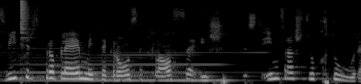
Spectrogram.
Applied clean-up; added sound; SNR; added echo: classical method log-MMSE.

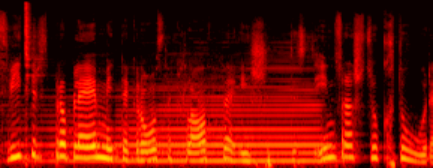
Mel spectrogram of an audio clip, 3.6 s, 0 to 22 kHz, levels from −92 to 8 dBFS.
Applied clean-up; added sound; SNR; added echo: neural mask model RNNoise.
